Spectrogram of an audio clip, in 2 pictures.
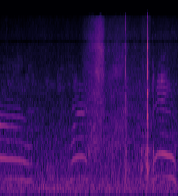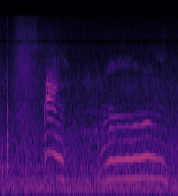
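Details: Chatty female stray cat in a park car park, giving a run of short arched meows followed by a longer, drawn-out meow, with a few clicks and rustles in between.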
